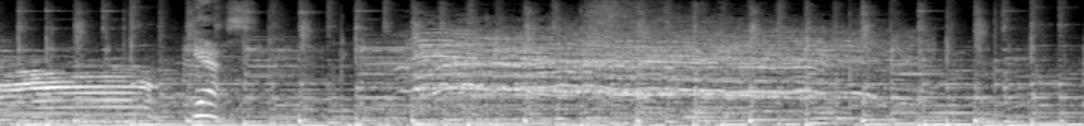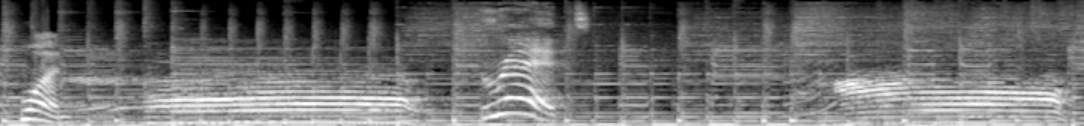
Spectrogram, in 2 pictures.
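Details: Several cows give long, deep moos, some rising then falling, spaced a few seconds apart; cow.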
